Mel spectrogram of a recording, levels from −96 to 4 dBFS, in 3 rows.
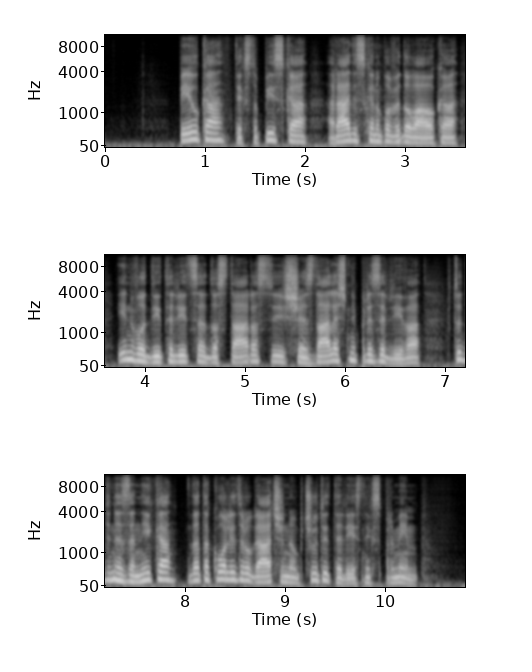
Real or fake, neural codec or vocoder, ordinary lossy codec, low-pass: fake; autoencoder, 22.05 kHz, a latent of 192 numbers a frame, VITS, trained on many speakers; none; none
